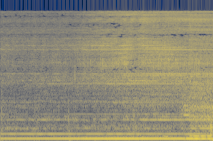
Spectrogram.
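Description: A mini CNC machine cutting a sign at a slow feed rate gives off a steady, close electric motor hum with a faint high whine, holding even and slowly growing a little louder.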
